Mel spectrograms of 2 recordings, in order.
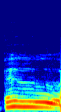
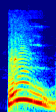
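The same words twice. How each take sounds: First: It is said quietly. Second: It is said loudly.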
